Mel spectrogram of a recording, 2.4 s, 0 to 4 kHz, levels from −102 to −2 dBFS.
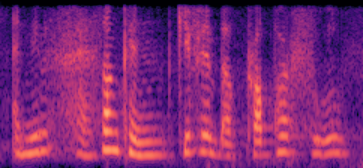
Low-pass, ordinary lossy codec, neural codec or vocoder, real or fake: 3.6 kHz; none; codec, 16 kHz in and 24 kHz out, 0.4 kbps, LongCat-Audio-Codec, fine tuned four codebook decoder; fake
